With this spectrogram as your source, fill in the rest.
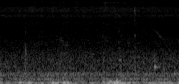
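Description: Honeybees hum in a low, steady drone throughout a hive inspection as frames are pried apart with a hive tool, a continuous close buzzing with no voices.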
